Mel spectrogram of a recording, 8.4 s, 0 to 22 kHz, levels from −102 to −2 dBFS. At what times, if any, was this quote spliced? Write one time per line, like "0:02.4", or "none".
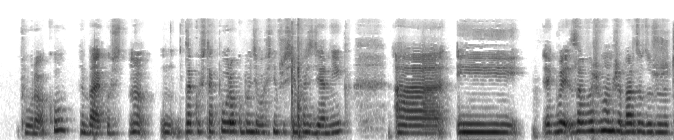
0:00.9
0:02.3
